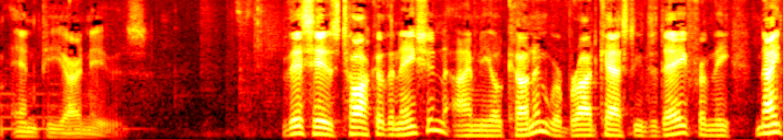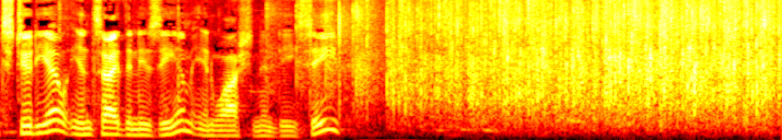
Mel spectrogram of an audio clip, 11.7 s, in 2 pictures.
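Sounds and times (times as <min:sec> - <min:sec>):
speech: 0:00.1 - 0:01.2, 0:02.1 - 0:08.7
studio audience applause: 0:08.2 - 0:11.7.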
